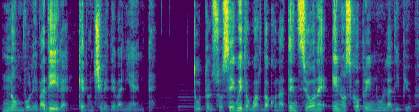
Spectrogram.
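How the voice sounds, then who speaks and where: A man narrating a fairy tale in a scripted, expressive reading, raising his voice for the characters' lines. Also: sits low, normal speed, breathy edge. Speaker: storyteller. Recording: faint music behind the voice.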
